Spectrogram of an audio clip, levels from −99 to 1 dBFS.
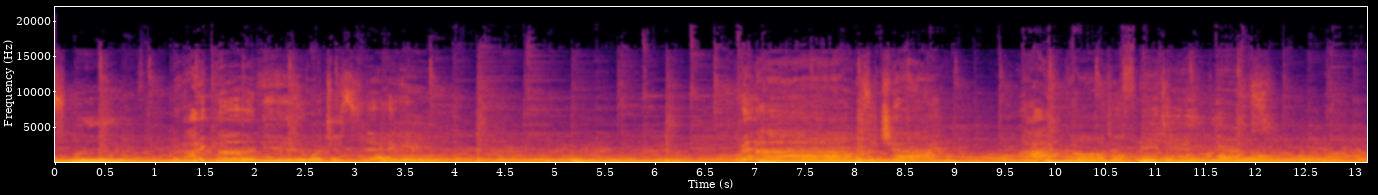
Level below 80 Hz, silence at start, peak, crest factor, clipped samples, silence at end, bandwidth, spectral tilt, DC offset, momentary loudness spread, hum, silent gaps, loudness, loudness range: -24 dBFS; 0 s; -2 dBFS; 14 dB; under 0.1%; 0 s; 18 kHz; -5.5 dB/octave; under 0.1%; 6 LU; none; none; -18 LUFS; 3 LU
